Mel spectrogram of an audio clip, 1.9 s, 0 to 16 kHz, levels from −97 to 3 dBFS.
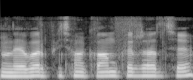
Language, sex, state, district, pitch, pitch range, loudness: Maithili, male, Bihar, Begusarai, 140 Hz, 135-145 Hz, -16 LUFS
